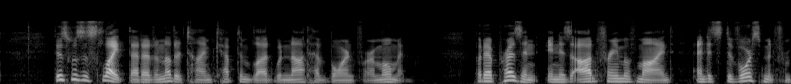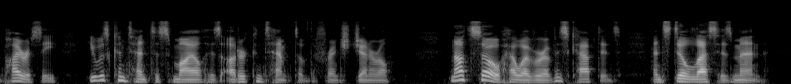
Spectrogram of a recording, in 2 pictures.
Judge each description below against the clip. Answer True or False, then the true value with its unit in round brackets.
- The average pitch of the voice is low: True (115 Hz)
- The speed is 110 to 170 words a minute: False (200 wpm)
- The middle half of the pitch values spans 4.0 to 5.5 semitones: True (4.7 semitones)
